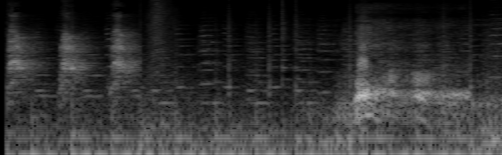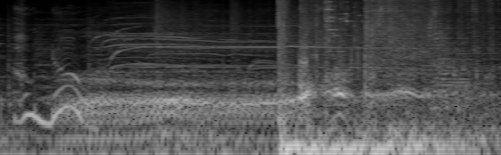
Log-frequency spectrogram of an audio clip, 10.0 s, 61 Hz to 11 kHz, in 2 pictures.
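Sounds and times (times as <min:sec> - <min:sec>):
puppy barking: 0:00.1 - 0:01.4, 0:03.5 - 0:04.7
light background music: 0:00.1 - 0:07.0.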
